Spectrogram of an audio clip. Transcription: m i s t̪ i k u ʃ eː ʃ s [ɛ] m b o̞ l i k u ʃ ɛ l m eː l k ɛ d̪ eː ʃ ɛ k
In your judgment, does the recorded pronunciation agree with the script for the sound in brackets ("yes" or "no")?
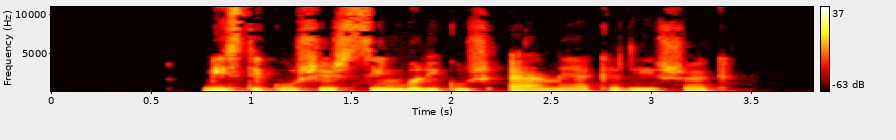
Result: no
